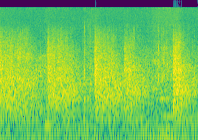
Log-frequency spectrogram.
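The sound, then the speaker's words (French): Gunshots ring out suddenly during an attack: a few dull, thumping shots over a steady, noisy background. “Mais tout d'un coup, des coups de feu.”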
